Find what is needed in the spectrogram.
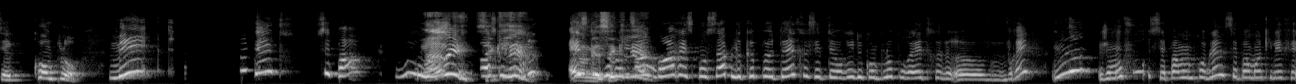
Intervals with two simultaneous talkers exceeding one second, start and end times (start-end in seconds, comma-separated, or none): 4.2-6.5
